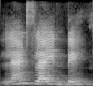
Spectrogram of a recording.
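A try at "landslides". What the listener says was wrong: स्लाइड्स, ये तो जोड़ना ही है, यानी कि अ जोड़ दिया वहाँ, लैंड स्लाइडेस तो नहीं बोल रहे हैं, क्योंकि ई जब भी लास्ट में रहता है वो अ ही होता है।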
